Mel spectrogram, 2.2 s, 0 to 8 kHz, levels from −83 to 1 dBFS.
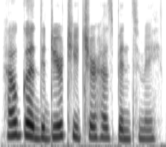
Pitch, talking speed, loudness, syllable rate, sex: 210 Hz, 245 wpm, -18 LUFS, 4.7 syllables/s, female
